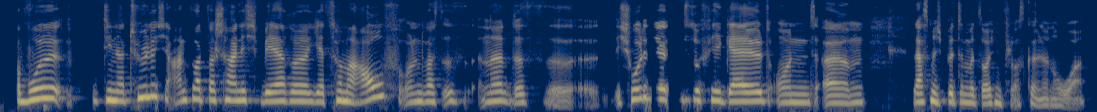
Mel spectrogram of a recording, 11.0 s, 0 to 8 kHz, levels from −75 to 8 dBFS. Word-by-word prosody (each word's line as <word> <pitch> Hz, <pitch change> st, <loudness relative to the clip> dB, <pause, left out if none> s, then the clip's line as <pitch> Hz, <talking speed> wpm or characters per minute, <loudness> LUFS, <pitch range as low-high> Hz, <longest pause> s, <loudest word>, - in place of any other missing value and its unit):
obwohl 235 Hz, +6 st, +5 dB, 0.3 s
die 210 Hz, +2 st, +3 dB
natürliche 260 Hz, +6 st, +2 dB
Antwort 235 Hz, +1 st, -1 dB
wahrscheinlich 220 Hz, -1 st, +1 dB
wäre: 200 Hz, 0 st, +3 dB
„Jetzt 190 Hz, +1 st, -3 dB
hör 210 Hz, -, +5 dB
mal 185 Hz, -3 st, +3 dB
auf.“ 295 Hz, +6 st, +1 dB
Und 190 Hz, +3 st, -3 dB
„Was 190 Hz, -1 st, -3 dB
ist“ 200 Hz, +1 st, -7 dB
ne? 200 Hz, +2 st, +1 dB
„Das 175 Hz, -2 st, -6 dB
äh, -, -, -8 dB
äh, -, -, -16 dB
ich -, -, -7 dB
schulde 245 Hz, +3 st, +2 dB
dir 240 Hz, -1 st, +2 dB
nicht 215 Hz, +1 st, -12 dB
so 220 Hz, -, +1 dB
viel 210 Hz, 0 st, 0 dB
Geld 195 Hz, +1 st, +4 dB
und, 175 Hz, 0 st, -4 dB
ähm, 165 Hz, +2 st, -1 dB, 0.5 s
lass 185 Hz, +1 st, +1 dB
mich 200 Hz, 0 st, +2 dB
bitte 185 Hz, -1 st, -1 dB
mit 165 Hz, -2 st, -3 dB
solchen 155 Hz, +1 st, -3 dB
Floskeln 120 Hz, -, -9 dB
in 125 Hz, -1 st, -9 dB
Ruhe.“ 120 Hz, -1 st, -9 dB
200 Hz, 185 wpm, -21 LUFS, 185-220 Hz, 0.5 s, obwohl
